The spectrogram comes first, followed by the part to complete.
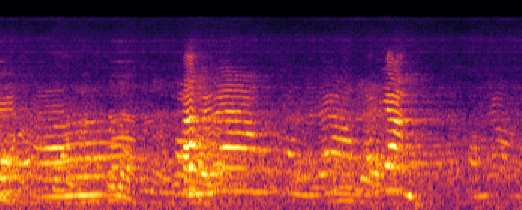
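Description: Only speech: high-pitched young women's voices talking animatedly through stage microphones and a PA, with two louder, higher exclamations about a second and a half and three seconds in.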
